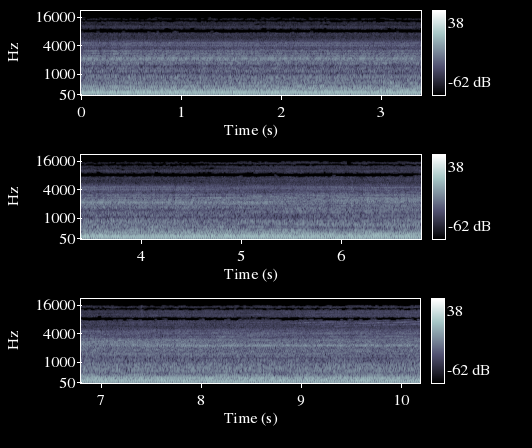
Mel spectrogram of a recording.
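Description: A washing machine drum spins with a steady low hum.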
